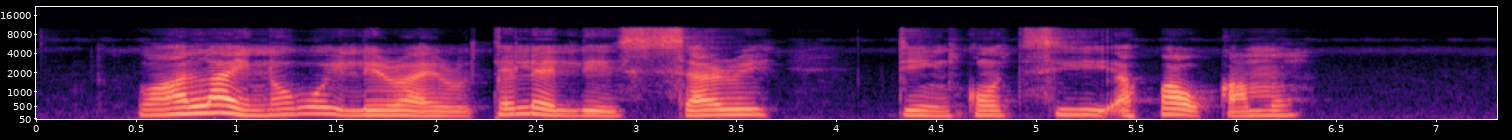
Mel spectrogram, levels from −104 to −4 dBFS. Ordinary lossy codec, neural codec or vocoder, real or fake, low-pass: none; vocoder, 22.05 kHz, 80 mel bands, WaveNeXt; fake; 9.9 kHz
